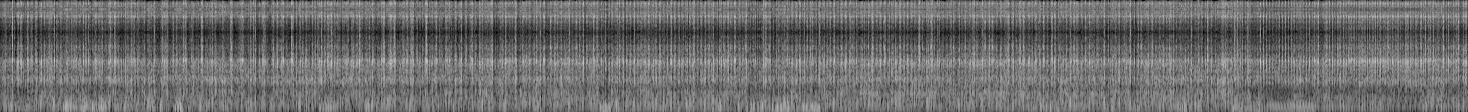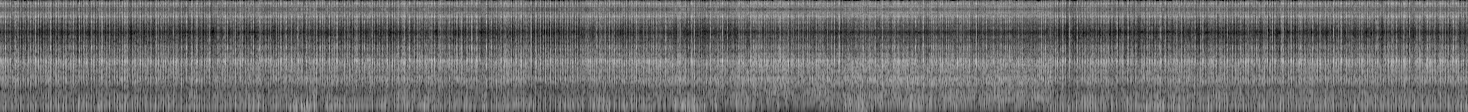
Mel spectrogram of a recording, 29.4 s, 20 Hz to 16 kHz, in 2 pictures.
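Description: Ducati 1098S's L-twin engine running on the move under a steady rush of wind noise. The engine note shifts about a third of the way in, holds steady for several seconds, dips briefly, then steadies again.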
